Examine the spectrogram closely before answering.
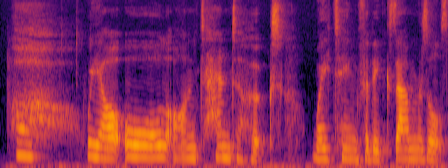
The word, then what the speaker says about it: tenterhooks: Now don't make the mistake of saying tender hooks. Those hooks are not tender, it's tenterhooks.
